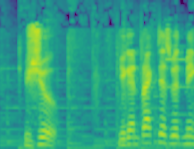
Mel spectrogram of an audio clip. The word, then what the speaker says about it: je: So you can see the first subject pronoun, which is I, is pronounced as je. Je.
